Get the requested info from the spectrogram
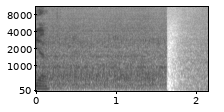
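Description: Steady, even noise from a navy hospital ship under way on a river, with no clear engine note. It cuts off abruptly near the end into near silence and faint room tone at an edit.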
